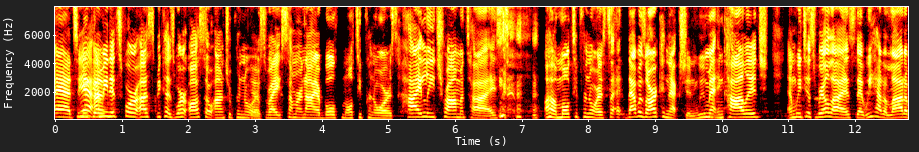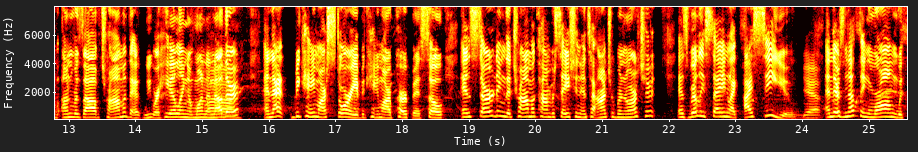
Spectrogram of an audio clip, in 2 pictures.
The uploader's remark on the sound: LIVE at FutureLAND. We Went LIVE at the FutureLAND Conference 2023.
